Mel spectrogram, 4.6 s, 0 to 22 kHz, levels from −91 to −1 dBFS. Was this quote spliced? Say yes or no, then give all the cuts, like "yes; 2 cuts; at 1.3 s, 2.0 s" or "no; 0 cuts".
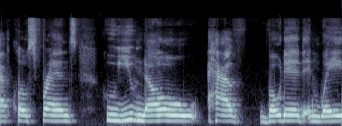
no; 0 cuts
